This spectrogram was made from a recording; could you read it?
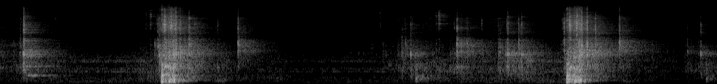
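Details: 110cc midsize off-road pocket bike unstarted for two years, key on, choke on, primed: two sharp pull-cord rips seconds apart, nothing catching; cranks but won't start, spark plug, coil and carburetor fuel supply to be checked.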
